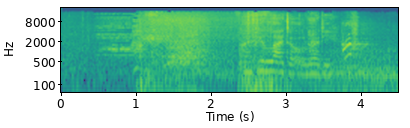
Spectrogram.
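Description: A flare whooshes upward and fizzes.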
